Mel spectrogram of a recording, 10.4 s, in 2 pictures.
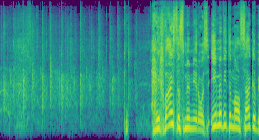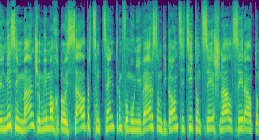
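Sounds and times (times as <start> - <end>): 
church congregation applauding during worship: 0.0 - 3.5
speech: 3.1 - 10.3.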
